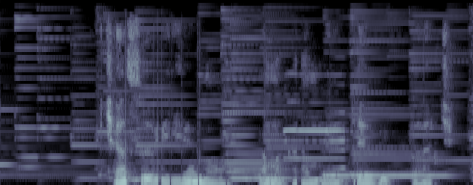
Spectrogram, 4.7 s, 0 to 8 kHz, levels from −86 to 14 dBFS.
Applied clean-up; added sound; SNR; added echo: classical method log-MMSE.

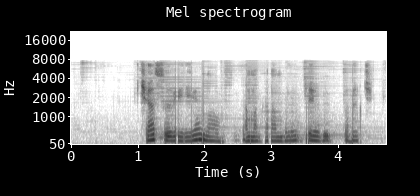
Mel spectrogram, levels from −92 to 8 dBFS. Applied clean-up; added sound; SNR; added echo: neural separator model SepFormer DNS4.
